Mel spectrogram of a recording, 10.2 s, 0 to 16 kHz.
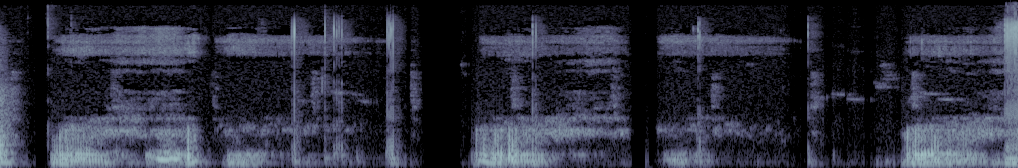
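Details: Mother snoring in sleep: slow, irregular, rough snoring breaths with pauses between them, about 14 a minute, in a quiet room.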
